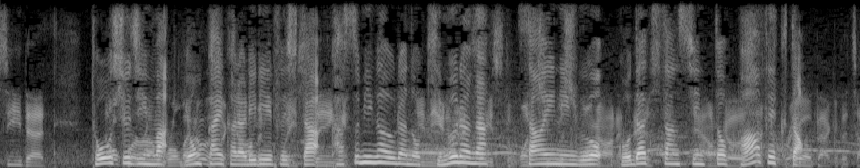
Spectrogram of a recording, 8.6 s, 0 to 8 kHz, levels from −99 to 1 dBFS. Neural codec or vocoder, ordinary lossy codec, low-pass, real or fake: none; none; none; real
